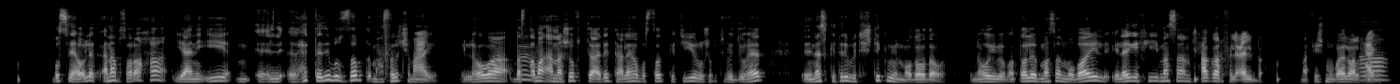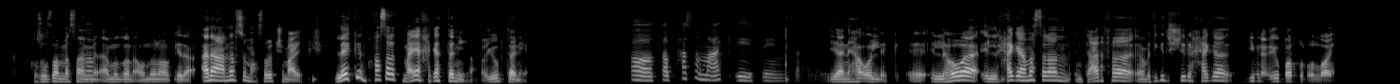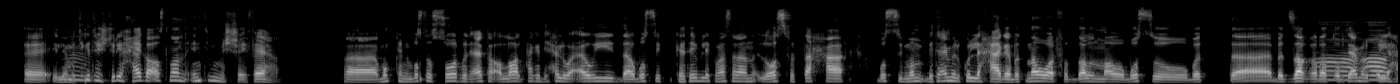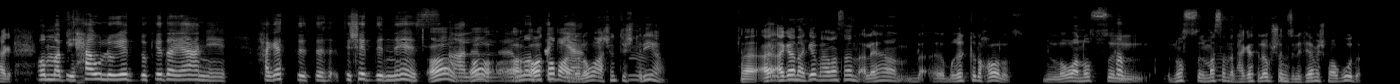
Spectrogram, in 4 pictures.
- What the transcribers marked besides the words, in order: tapping; other background noise; in English: "بوستات"; in English: "الأونلاين"; laughing while speaking: "على ال"; in English: "الoptions"
- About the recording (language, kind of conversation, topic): Arabic, podcast, بتحب تشتري أونلاين ولا تفضل تروح المحل، وليه؟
